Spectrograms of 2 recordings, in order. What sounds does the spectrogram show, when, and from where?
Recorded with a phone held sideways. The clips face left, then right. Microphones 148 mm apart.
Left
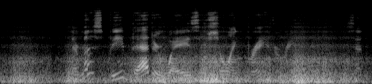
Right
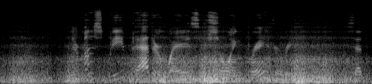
0.7 s a woman speaking: 50° left (ahead or behind); by 3.6 s 55° right (ahead or behind)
